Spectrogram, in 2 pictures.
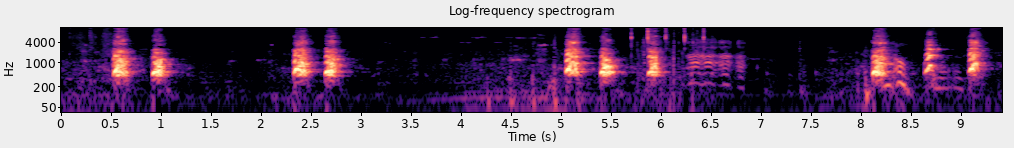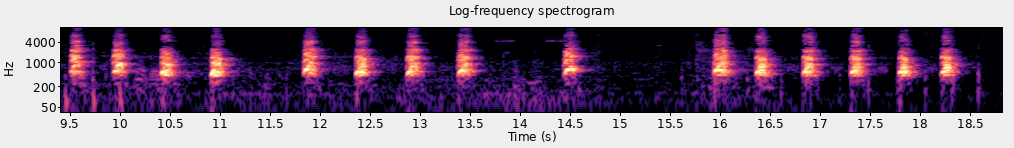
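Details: Dog giving rapid runs of sharp, clipped barks, often doubled, with a brief rough growly stretch and a short pause before the barking resumes in steady strings of about two barks per second.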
